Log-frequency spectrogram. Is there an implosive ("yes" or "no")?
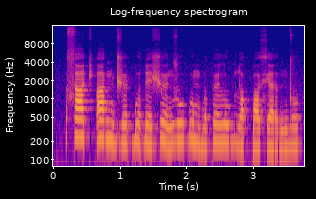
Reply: yes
